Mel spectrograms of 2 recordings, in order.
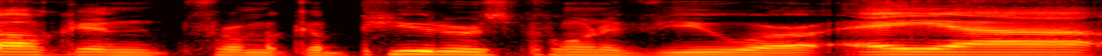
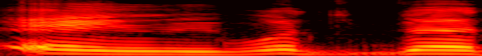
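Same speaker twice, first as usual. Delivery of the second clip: put-on New York accent; 4 semitones higher than usual. Speaker explains regional cadences, imitating people in New York: stereotypical New York accent. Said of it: "If you're in New York, you know people are like".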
